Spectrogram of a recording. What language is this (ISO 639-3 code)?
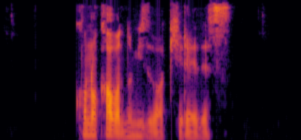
jpn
